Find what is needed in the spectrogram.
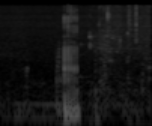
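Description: A single short handling knock about a second in, over quiet room tone.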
